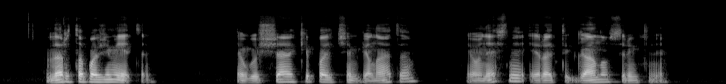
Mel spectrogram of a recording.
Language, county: Lithuanian, Šiauliai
